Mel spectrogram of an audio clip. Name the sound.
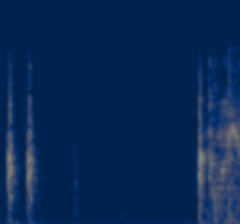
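chicken clucking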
